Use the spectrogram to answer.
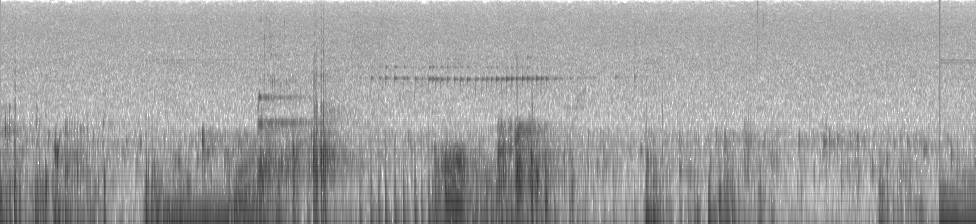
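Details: Deep, low rumbling stomach growls and gurgles coming and going over several seconds after a large meal; bowel sounds (borborygmi).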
